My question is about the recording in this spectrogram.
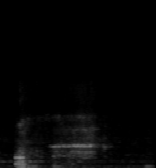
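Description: Near silence: room tone, with a short faint sound about a third of a second in and a fainter, higher one around a second in.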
